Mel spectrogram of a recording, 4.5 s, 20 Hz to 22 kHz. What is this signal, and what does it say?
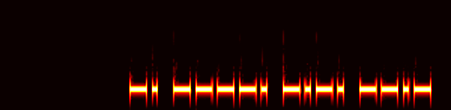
Morse code, heard as a keyed tone, about 22 wpm, 700 Hz. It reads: N9CQ
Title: USA Call Signs - 4 Characters - Repeated 2x - 22wpm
